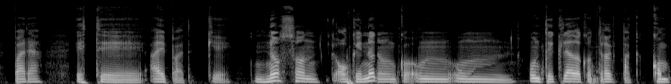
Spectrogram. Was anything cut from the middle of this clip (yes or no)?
yes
